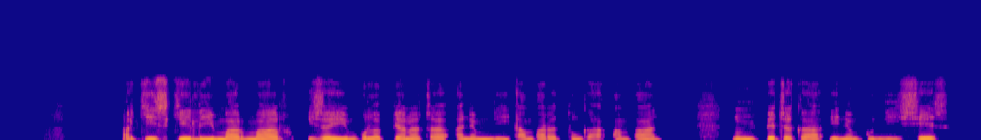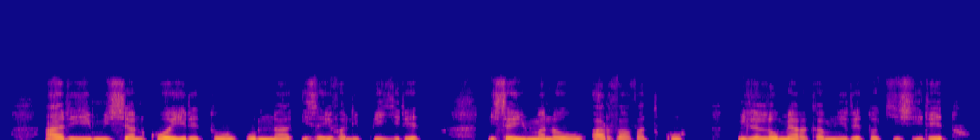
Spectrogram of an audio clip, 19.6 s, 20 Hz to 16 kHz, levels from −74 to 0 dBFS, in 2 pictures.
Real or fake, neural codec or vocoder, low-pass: fake; codec, 16 kHz, 16 kbps, FunCodec, trained on LibriTTS, 50 frames a second; 7.2 kHz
